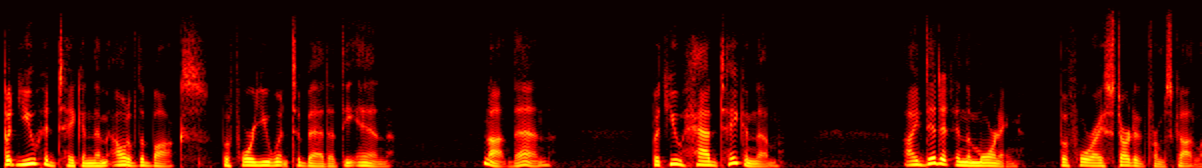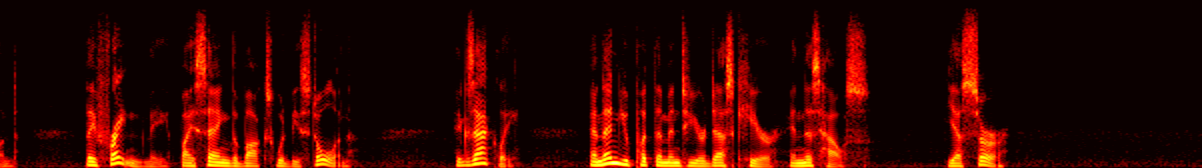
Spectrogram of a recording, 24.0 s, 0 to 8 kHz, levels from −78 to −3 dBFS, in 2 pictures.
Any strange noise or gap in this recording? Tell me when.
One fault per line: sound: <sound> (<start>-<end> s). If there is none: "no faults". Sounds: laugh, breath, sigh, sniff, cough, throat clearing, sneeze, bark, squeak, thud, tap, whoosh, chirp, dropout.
no faults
